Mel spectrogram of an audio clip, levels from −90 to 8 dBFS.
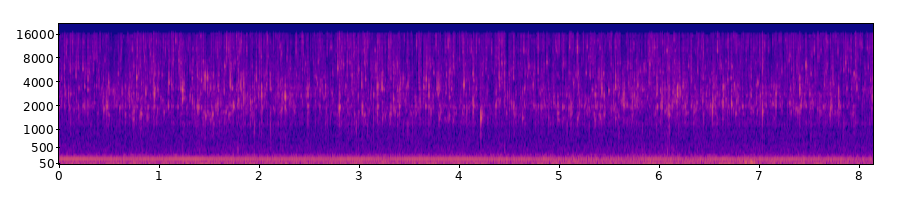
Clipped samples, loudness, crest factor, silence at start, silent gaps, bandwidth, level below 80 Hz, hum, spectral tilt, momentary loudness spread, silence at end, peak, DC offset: under 0.1%; -40 LUFS; 22 dB; 0 s; none; 17 kHz; -50 dBFS; none; -3 dB/octave; 3 LU; 0 s; -20 dBFS; under 0.1%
